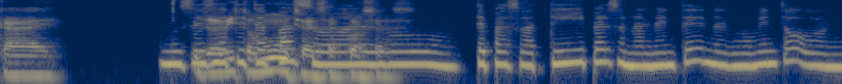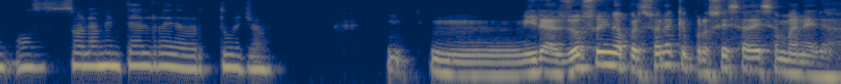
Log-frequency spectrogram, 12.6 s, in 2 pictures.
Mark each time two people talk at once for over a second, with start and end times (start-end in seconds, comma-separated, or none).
1.4-3.2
